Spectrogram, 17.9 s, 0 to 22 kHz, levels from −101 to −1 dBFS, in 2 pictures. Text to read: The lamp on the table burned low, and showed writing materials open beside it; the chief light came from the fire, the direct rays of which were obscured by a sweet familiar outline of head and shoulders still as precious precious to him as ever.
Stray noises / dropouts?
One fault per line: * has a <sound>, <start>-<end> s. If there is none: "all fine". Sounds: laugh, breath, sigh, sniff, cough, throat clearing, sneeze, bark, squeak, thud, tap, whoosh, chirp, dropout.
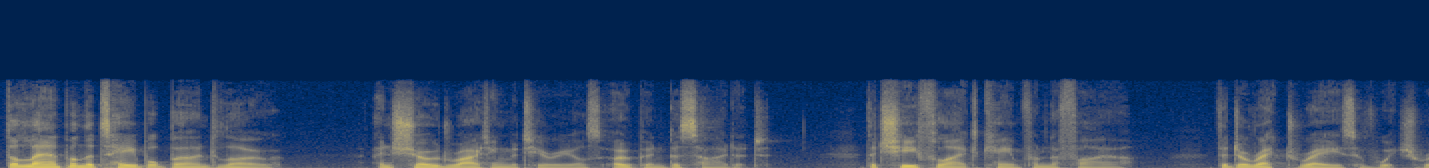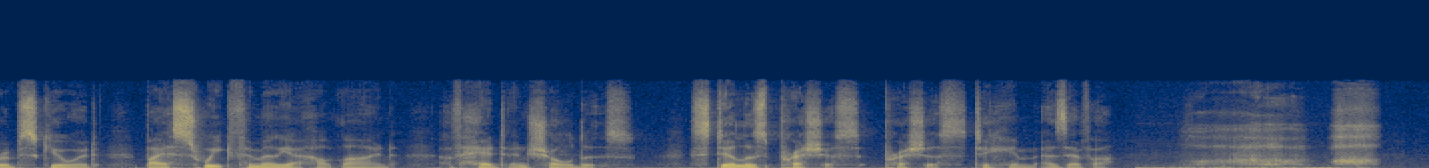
* has a breath, 16.0-17.6 s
